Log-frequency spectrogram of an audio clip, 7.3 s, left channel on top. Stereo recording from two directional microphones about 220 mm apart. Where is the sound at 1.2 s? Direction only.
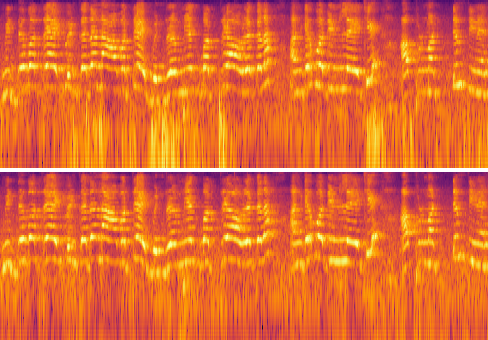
10° left (ahead or behind).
